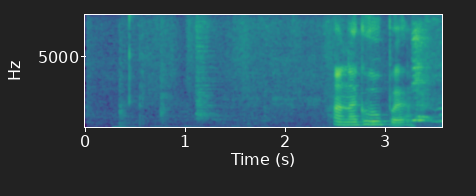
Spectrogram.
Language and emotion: Russian, neutral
